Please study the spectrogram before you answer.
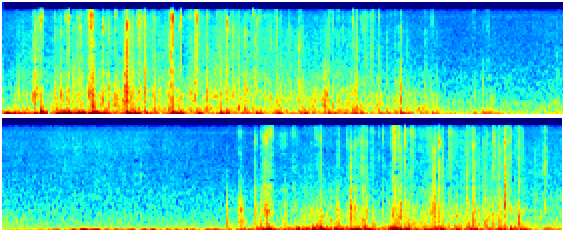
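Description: Long metallic nails on both hands tap and scratch the spikes of a hollow, spiky rubber half-dome balance pod. Quick, irregular clicky taps and scratchy rasps carry a dull, hollow low thump. The activity is busiest at the start, fades to a quiet lull around the middle, then picks up again toward the end.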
